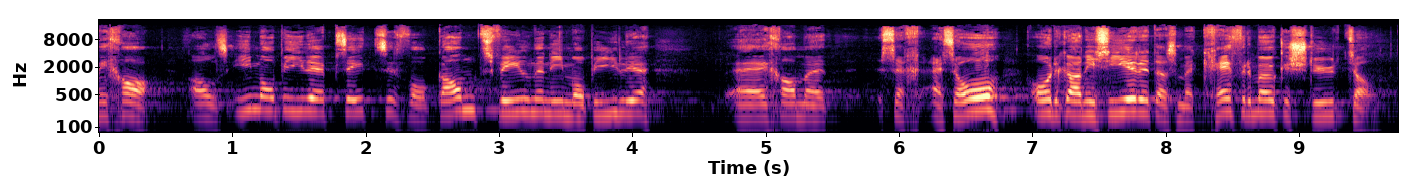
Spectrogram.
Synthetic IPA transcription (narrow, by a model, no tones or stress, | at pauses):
ɪχhɑ | ɑlsimɔbiːljəpsɪt͡səɾfoɡ̥ɑnt͡sfɪlnənimobiːljə | ɛχɑmə | sɪχəsoːɔɾɡɑnisiəɾədɑsməkʰɛfəɾmœɡəʃtyːɾt͡sɑ̰lt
